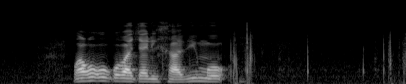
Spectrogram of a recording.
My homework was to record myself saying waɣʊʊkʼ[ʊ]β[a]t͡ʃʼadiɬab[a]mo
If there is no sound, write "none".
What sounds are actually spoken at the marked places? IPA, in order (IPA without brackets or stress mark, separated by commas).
ʊ, a, i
